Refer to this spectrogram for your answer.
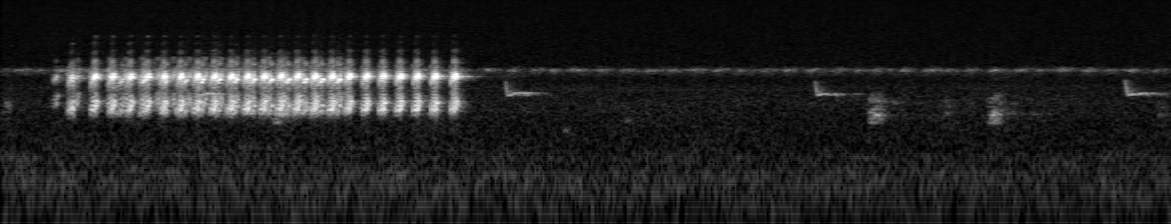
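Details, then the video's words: Tree frogs singing at night at a forest pond in north-east Italy in mid-April: a rapid burst of pulsed croaks for about four seconds, then a thin steady high tone with a few faint, scattered short calls. "relaxing forest pond by night with singing tree frogs"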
